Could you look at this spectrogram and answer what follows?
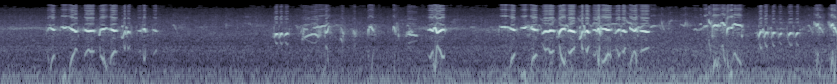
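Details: Pine grosbeak of northern coniferous taiga forest giving warbled, twittering phrases of fast rising and falling notes, in bursts separated by brief pauses.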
